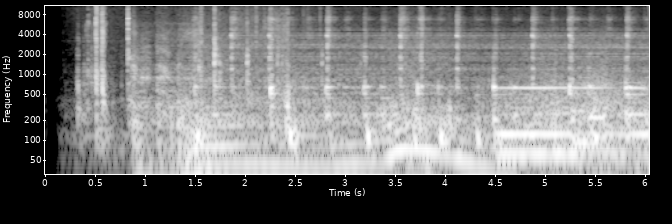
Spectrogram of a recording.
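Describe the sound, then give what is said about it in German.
A car engine cranks and catches, then settles into a steady low rumble as the car drives off on a road trip in southern Sweden in summer 2019, windows rolled down, with occasional clicks and knocks over the continuous engine drone. “Sie sind für eine Rundreise mit dem Auto gebucht. Karl und Dan haben die Fenster heruntergekurbelt, genießen den Fahrtwind”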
